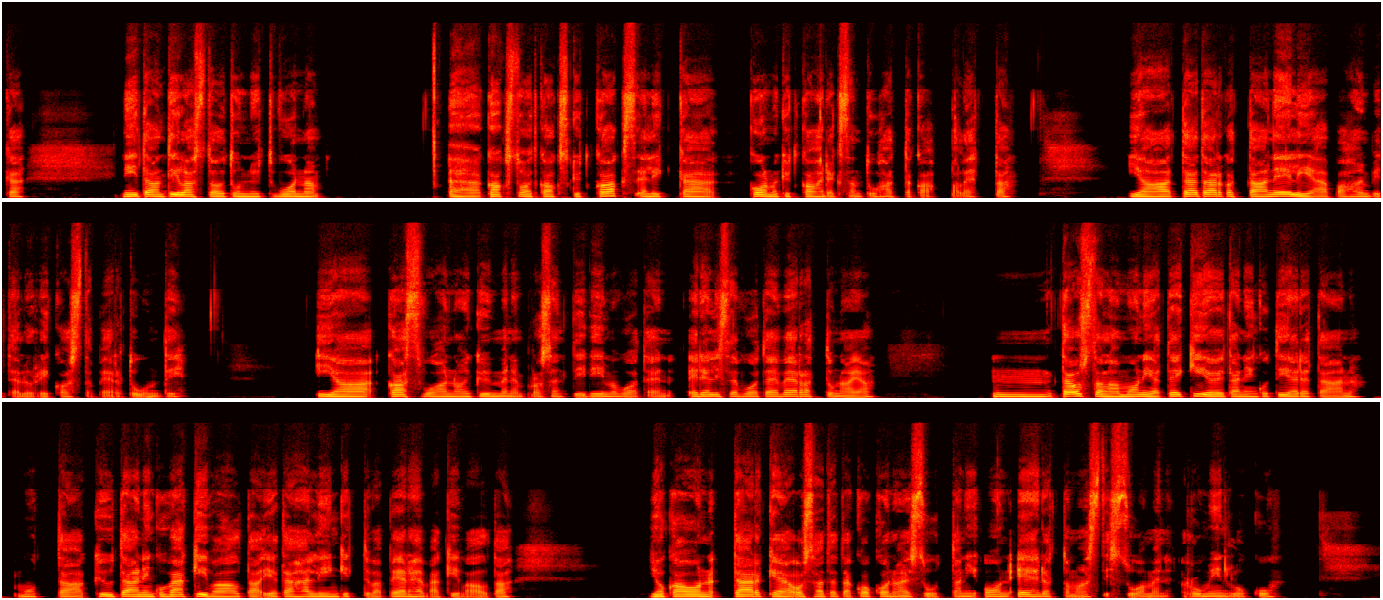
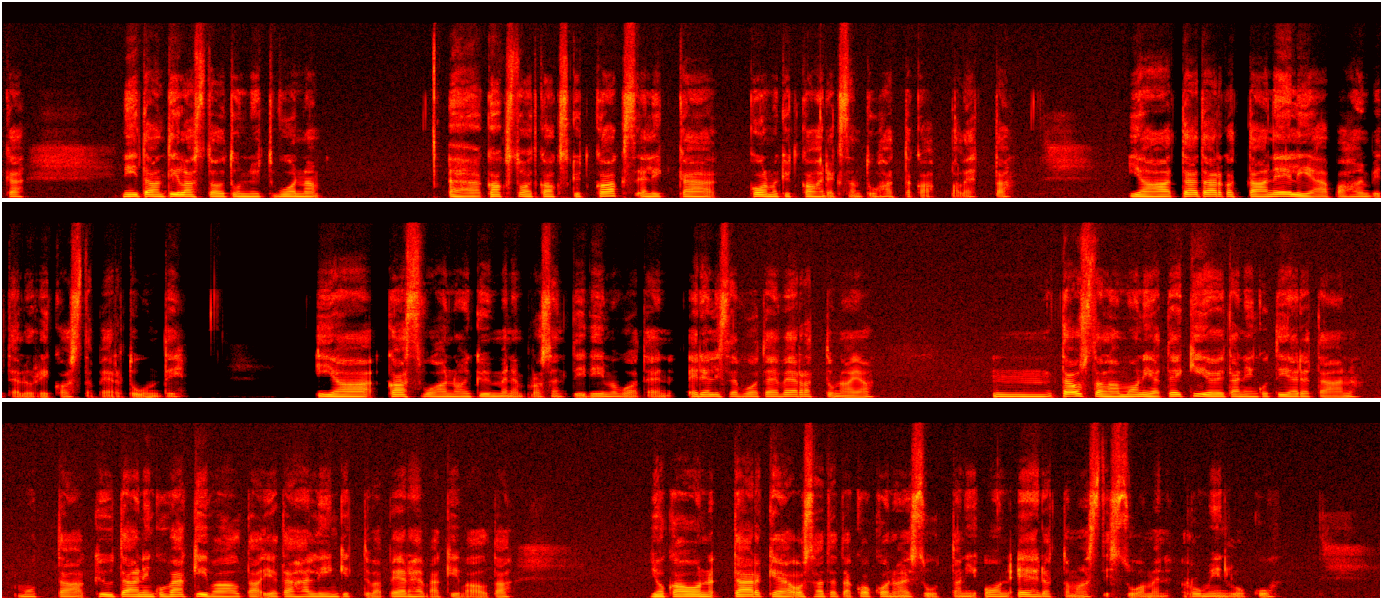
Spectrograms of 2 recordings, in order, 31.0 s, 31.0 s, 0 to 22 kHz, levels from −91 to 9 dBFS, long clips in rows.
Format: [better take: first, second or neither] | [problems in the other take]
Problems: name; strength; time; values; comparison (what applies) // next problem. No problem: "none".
first | hiss; faint; until 8.5 s and from 16 s on; 30 dB below the speech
